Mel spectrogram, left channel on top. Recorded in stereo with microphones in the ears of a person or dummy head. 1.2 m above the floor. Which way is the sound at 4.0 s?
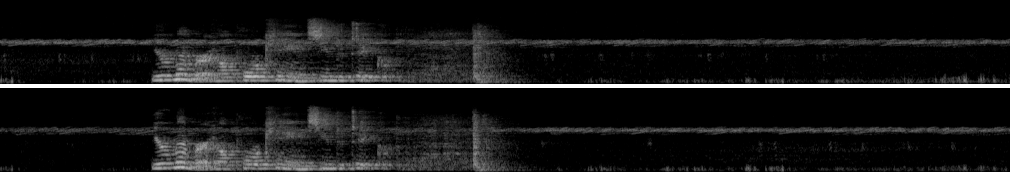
30° right (ahead or behind).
